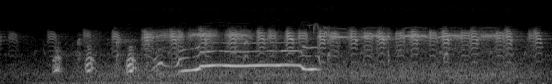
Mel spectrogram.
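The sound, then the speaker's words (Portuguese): Birds chirp in a busy outdoor chorus, with quick repeated tweets and a sustained whistled note standing out clearly over a soft background hiss. “São panelas batendo, ambulâncias, mas também, por exemplo, pássaros que antes não apareciam.”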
